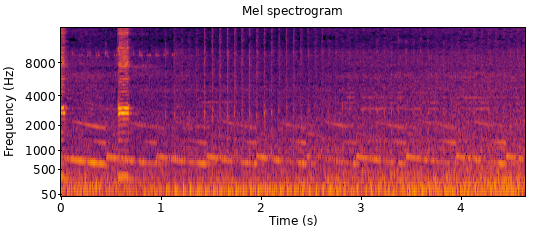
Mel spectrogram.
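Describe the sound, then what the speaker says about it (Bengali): An ambulance siren wails in rising and falling sweeps amid street traffic, loud and close, with engine rumble and a horn blast underneath. "আরে অ্যাম্বুলেন্সটা ছাড় ভাই"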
